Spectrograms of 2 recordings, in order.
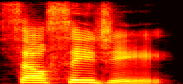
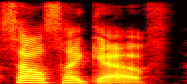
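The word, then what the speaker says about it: Sal Sagev: Vintage Vegas, at Vintage Vegas on Instagram, let me know it's actually pronounced Salsagi, not Salsaigev. It's made up.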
